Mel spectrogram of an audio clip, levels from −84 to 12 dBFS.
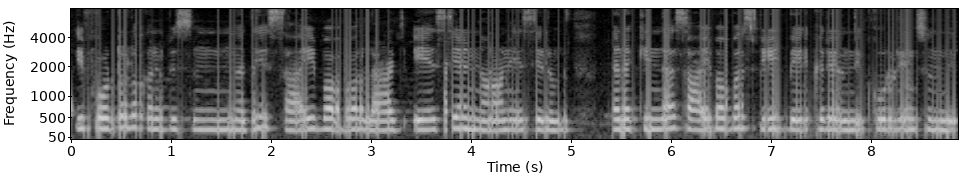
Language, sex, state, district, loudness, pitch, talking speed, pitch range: Telugu, female, Andhra Pradesh, Sri Satya Sai, -15 LUFS, 230 Hz, 135 wpm, 220-245 Hz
